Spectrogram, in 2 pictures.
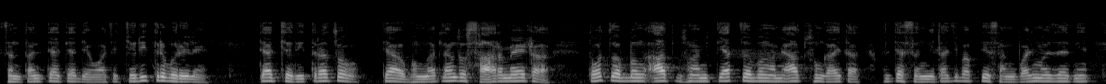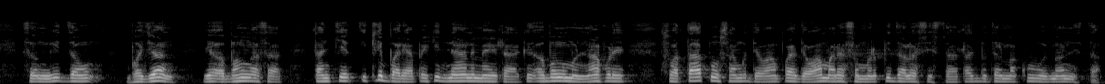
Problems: background conversations at intervals, low volume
